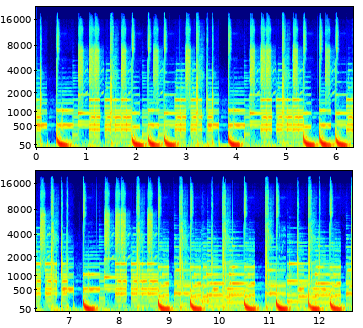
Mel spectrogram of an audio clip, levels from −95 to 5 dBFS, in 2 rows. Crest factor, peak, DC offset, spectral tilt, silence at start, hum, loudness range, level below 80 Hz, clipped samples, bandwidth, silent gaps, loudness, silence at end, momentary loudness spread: 12 dB; -4 dBFS; under 0.1%; -4.5 dB/octave; 0 s; none; 1 LU; -18 dBFS; under 0.1%; 16.5 kHz; none; -19 LUFS; 0 s; 6 LU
